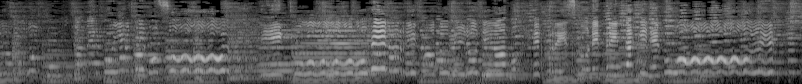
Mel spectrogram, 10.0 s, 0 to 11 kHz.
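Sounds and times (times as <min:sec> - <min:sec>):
woman singing operatically: 0:00.0 - 0:10.0.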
